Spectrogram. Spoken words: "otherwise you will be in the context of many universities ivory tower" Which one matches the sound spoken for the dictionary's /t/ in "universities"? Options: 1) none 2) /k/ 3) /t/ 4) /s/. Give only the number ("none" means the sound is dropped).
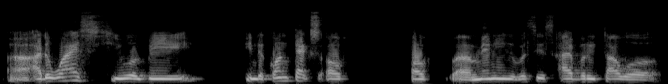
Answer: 4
